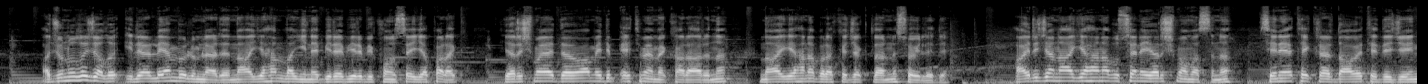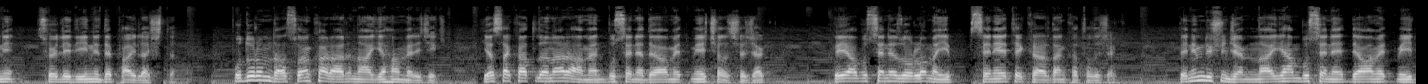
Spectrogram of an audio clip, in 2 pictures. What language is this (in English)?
Turkish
